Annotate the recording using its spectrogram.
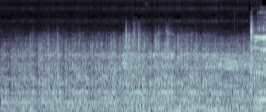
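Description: Diesel pickup truck's engine running steadily in first gear as it pulls away, heard from inside the cab with road noise.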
